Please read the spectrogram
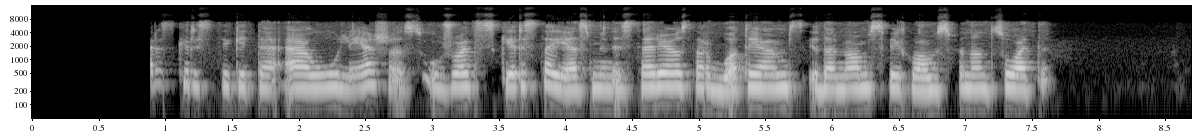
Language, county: Lithuanian, Telšiai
